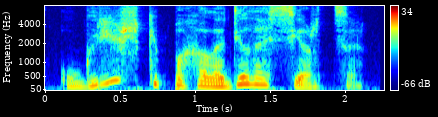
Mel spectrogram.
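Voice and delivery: ordinary delivery

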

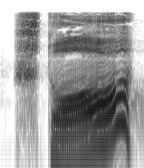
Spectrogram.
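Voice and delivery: loud, rising, drawn-out challenge; Samodelkin's menacing shout. A narrator's reading. Handyman challenges the grabbing spy, menacing shout. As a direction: roar it in indignant threat. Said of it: "грозным голосом закричал Самоделкин".

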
